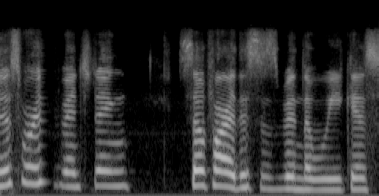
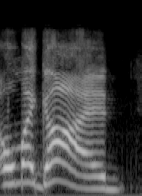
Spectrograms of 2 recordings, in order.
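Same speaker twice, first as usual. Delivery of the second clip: mock panicked, high, loud freaking-out exclamation; 5 semitones higher, 6 dB louder than usual. Retelling own reaction to the game's ending: retelling own freaking out. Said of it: "I was freaking out".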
